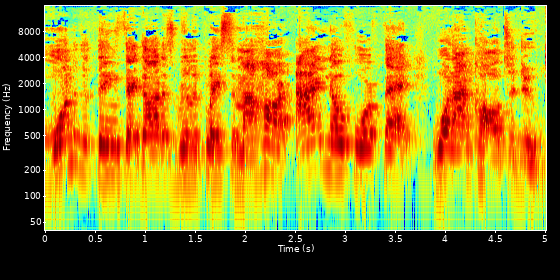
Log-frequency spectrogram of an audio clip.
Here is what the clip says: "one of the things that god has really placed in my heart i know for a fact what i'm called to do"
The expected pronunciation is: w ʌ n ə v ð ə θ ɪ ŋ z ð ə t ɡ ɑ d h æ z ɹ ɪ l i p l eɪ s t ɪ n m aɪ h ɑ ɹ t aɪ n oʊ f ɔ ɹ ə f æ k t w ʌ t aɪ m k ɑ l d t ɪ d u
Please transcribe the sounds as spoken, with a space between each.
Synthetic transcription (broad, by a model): w ʌ n ə v ð ə θ ɪ ŋ z ð ə t ɡ ɑ d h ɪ z ɹ ɪ l i p l eɪ s t ɪ n m aɪ h ɑ ɹ t aɪ n oʊ f ɔ ɹ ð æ t w ʌ t aɪ m k ɑ l d t ɪ d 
